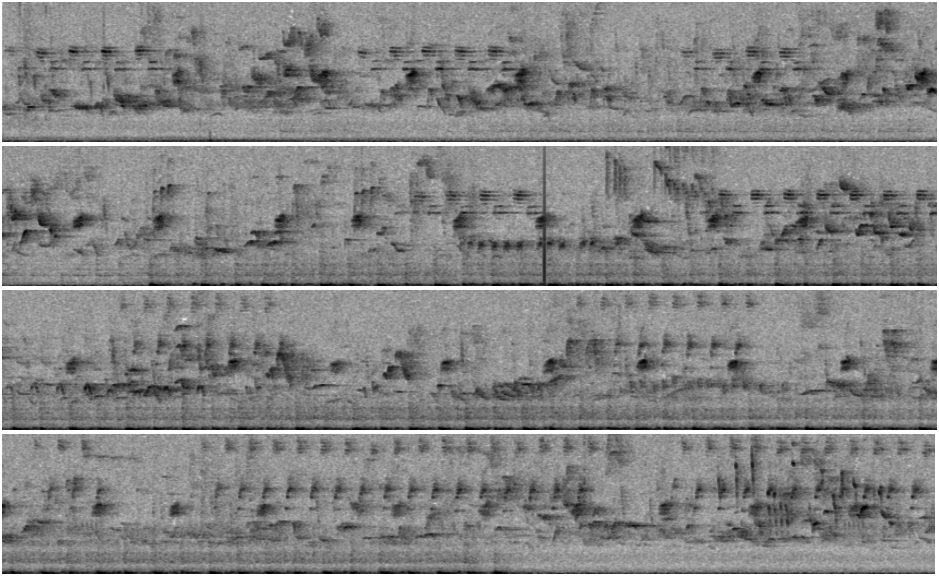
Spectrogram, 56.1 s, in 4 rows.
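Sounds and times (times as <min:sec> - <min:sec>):
birds twittering in Berlin's Tiergarten: 0:00.0 - 0:56.0
samba group drumming in Berlin's Tiergarten: 0:01.8 - 0:52.0.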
